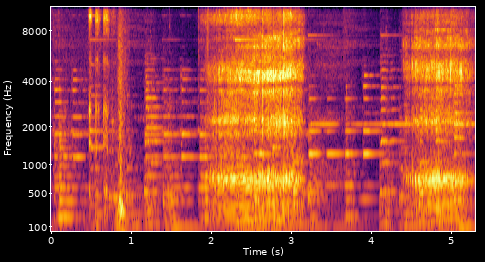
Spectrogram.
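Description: Rough, rattling snores over background music.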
